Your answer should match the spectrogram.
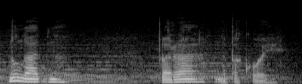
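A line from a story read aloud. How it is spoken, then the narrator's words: Seemingly casual. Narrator (Russian): сказала как будто небрежно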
